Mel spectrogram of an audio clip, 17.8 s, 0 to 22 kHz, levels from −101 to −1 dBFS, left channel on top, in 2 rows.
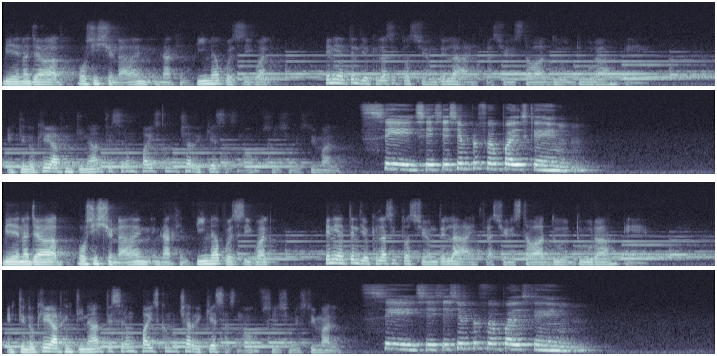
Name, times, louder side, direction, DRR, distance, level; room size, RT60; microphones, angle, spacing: voice 1, 0.0-3.4 4.0-8.1 9.0-13.1, right 4 dB, 50° right, 14 dB, 0.6 m, -22 dB
sound 1, 2.9-12.5, left 1 dB, ahead, 2.9 m, -30 dB
voice 2, 13.6-16.2, left 4 dB, 55° left, 5 dB, 1.4 m, -19 dB
23.5 x 13.5 x 3.2 m, 1.0 s
head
